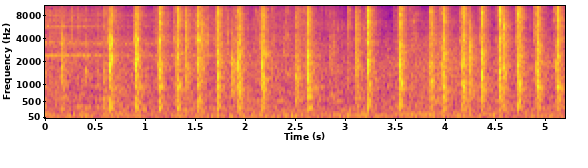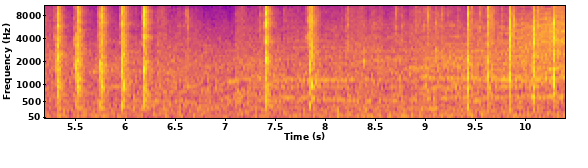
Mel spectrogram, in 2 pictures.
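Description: A paintball marker fires shots.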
